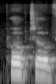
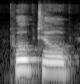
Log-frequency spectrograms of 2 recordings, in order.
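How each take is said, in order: First: Said in the usual way. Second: Much louder, hammering it home; loud repeat. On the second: Real, not acted. Repeating it loudly to his podcast listeners. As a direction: bark it out for emphasis. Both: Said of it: "I repeat".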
